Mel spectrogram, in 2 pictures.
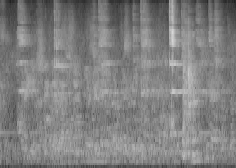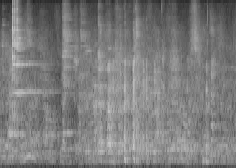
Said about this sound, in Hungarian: Akkor kocincsunk már most a művész egészségére, és akkor már most egészségesebb lesz.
